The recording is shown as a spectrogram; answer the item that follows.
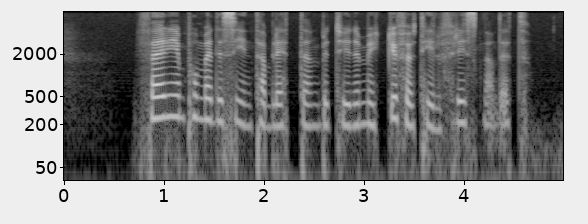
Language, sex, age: Swedish, female, 39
